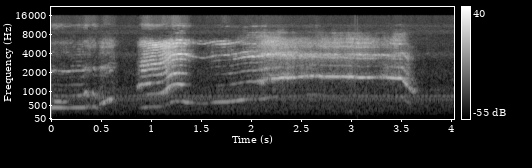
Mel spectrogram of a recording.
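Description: A toddler wailing in a high voice: short whimpers and a rising whine about a second in, then one long wail held at a steady pitch for about a second and a half that cuts off sharply.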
